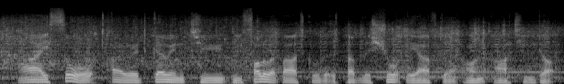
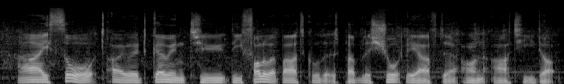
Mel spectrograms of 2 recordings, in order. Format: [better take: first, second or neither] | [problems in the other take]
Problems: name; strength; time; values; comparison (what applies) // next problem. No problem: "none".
second | household noises; loud; throughout; 9 dB below the speech; faint in the second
